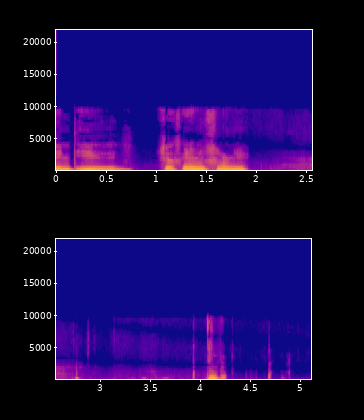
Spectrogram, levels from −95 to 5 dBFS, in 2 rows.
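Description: The two channels come from devices on separate clocks running about 50 ppm apart, so the delay between them slides, reaching roughly 0.3 ms by the end. Summed to mono, comb notches sweep slowly through the spectrum of the speech, heard as slow flanging throughout.

Throughout, nothing reaches above 9.8 kHz, and the damage is plainly audible: the speech sounds dull and smeared, with warbling and fizz on sustained sounds and sibilants. This likely comes from AAC compression, consistent with AAC-LC at around 32 kbps.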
